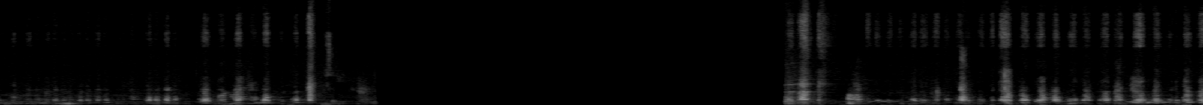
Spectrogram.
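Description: A pencil scratches and sketches on paper.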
